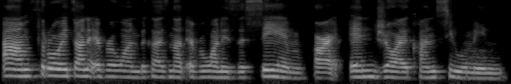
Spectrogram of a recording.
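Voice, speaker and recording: A woman's voice: lowish voice, fairly even intonation, normal speed. A woman with a Jamaican accent hosting a music talk show in a conversational style.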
